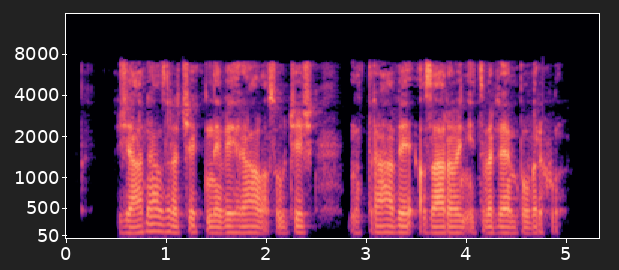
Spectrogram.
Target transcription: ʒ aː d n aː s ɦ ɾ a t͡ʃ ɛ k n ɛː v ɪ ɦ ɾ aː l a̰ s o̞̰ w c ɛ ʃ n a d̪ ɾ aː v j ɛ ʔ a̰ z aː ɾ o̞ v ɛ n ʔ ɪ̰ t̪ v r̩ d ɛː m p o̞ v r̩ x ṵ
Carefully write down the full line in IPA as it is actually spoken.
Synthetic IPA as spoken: ʒ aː d n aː z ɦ ɾ a t͡ʃ ɛ k n ɛ v ɪ ɦ ɾ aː l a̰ s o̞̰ w c ɛ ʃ n a t̪ ɾ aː v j ɛ ʔ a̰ z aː ɾ o̞ v ɛ ɲ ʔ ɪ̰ t̪ v r̩ d ɛː m p o̞ v r̩ x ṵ

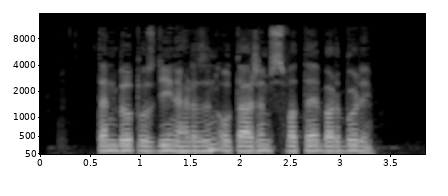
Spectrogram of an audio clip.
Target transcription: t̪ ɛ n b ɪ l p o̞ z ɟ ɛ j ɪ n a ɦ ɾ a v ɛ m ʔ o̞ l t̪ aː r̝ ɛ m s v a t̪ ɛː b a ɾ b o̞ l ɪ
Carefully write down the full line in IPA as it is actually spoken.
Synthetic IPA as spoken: t̪ ɛ n b ɪ l p o̞ z ɟ ɛ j ɪ n a ɦ ɾ a z ɛ n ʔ o̞ l t̪ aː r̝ ɛ m s v a t̪ ɛː b a ɾ b o̞ ɾ ɪ

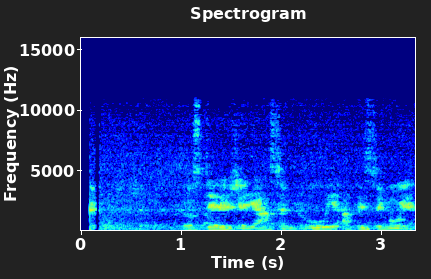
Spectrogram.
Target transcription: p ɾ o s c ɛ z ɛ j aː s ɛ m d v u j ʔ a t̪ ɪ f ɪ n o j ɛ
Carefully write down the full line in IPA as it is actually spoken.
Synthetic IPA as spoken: p ɾ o s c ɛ ʒ ɛ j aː s ɛ m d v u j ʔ a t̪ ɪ s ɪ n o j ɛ

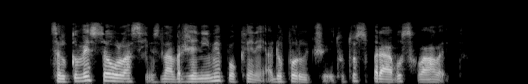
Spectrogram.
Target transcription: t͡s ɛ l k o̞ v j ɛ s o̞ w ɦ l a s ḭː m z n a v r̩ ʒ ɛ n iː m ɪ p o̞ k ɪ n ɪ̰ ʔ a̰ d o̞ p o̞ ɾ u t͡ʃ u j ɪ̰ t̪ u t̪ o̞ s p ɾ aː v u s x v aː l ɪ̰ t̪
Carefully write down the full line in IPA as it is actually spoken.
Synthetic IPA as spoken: t͡s ɛ l k o̞ v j ɛ s o̞ w ɦ l a s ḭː m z n a v r̩ ʒ ɛ n iː m ɪ p o̞ k ɪ n ɪ̰ ʔ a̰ d o̞ p o̞ ɾ u t͡ʃ u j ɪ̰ t̪ u t̪ o̞ s p ɾ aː v u s x v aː l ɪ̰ t̪

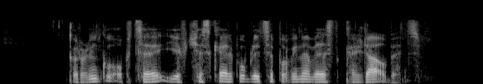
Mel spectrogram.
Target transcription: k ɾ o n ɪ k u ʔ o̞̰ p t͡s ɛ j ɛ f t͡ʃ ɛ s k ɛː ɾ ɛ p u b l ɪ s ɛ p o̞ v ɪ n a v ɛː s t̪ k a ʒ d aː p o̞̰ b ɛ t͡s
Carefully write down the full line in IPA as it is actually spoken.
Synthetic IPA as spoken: k ɾ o n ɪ k u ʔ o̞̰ p t͡s ɛ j ɛ f t͡ʃ ɛ s k ɛː ɾ ɛ p u b l ɪ t͡s ɛ p o̞ v ɪ n a v ɛː s t̪ k a ʒ d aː ʔ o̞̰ b ɛ t͡s

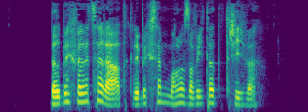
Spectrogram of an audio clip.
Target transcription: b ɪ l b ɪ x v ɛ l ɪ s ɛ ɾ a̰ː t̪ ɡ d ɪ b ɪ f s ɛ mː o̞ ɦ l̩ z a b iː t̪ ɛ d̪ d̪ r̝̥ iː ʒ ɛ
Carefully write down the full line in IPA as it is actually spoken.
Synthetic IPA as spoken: b ɪ l b ɪ x v ɛ l ɪ t͡s ɛ ɾ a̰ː t̪ ɡ d ɪ b ɪ x s ɛ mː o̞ ɦ l̩ z a v iː t̪ a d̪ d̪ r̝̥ iː v ɛ

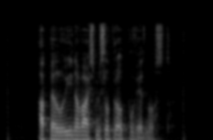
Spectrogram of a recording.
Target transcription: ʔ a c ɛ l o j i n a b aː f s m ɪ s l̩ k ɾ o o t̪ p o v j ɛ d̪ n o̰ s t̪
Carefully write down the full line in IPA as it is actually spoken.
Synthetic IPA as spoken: ʔ a p ɛ l u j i n a v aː ʃ s m ɪ s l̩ p ɾ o o t̪ p o v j ɛ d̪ n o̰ s t̪

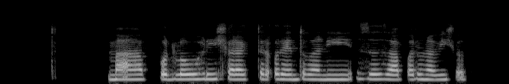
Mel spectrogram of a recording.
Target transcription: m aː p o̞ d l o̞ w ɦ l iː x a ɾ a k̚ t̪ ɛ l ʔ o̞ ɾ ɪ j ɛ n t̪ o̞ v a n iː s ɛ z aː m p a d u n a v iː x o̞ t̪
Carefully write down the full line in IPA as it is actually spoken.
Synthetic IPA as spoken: m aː p o̞ d l o̞ w ɦ l iː x a ɾ a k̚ t̪ ɛ ɾ ʔ o̞ ɾ ɪ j ɛ n t̪ o̞ v a n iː z ɛ z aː p a d u n a v iː x o̞ t̪

